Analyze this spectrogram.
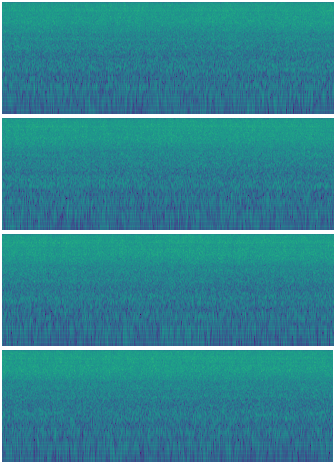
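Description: A waterfall rushes and splashes onto rock.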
